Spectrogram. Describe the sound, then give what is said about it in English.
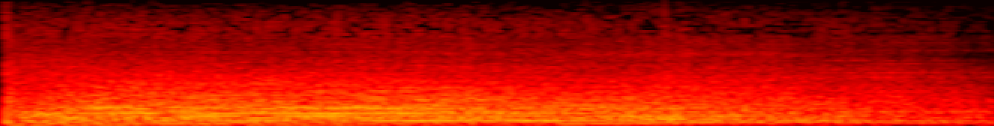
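A car engine roars loudly and steadily for several seconds, a thick rumbling drone that holds its intensity before easing off slightly at the end, with no voices present. “So send in the car.”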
